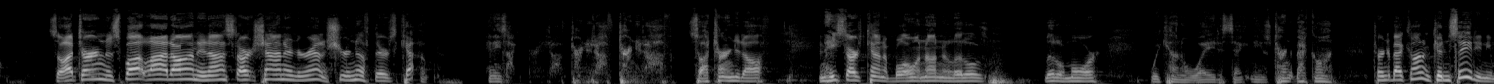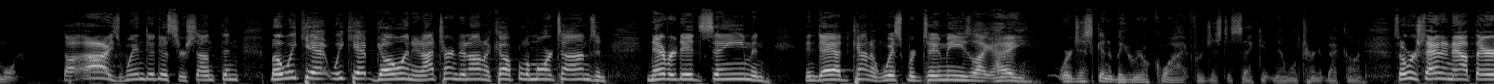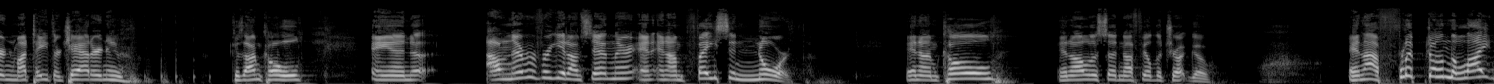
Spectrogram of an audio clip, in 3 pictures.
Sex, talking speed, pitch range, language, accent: male, 225 wpm, 185-250 Hz, English, American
